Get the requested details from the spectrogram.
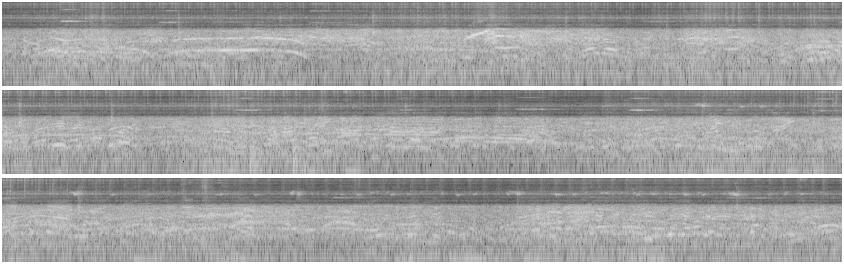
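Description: A large crowd chatters loudly all around, close by.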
